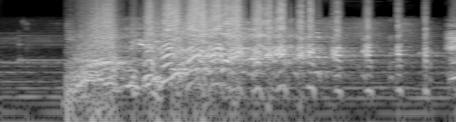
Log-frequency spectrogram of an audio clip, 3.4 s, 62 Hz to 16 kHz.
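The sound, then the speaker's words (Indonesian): A voice loudly imitates someone straining and pooping in a portable toilet at night, a sudden burst of strained, gurgling vocal noises that breaks into choppy, laugh-like pulses. “Gila itu horor itu suara itu menghantui gue 7 hari 7 malam itu itu orang berak mah”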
